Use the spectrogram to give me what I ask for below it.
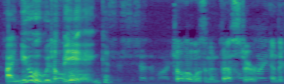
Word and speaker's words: Toho: Toho almost rhymes with Ho.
